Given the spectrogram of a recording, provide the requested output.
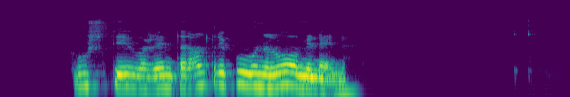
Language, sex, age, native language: Icelandic, female, 60-69, Icelandic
